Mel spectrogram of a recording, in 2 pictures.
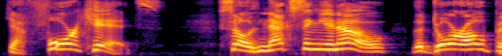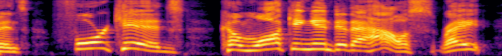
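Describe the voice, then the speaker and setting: A man's voice: extremely high pitch, lively intonation, slow pace, fairly bright tone. A man telling a personal story to his listeners as a podcast host, speaking emphatically and repeating phrases for effect.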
